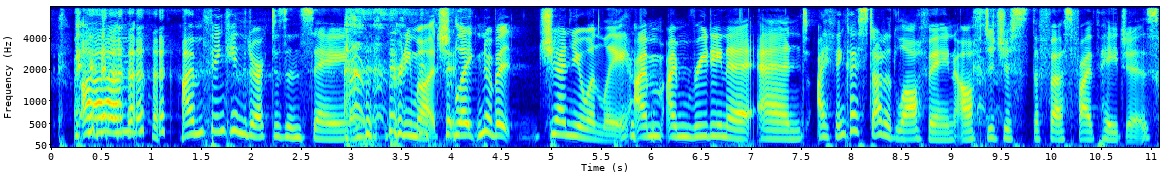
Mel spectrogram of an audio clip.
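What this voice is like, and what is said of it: Australian accent. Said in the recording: “you're throwing me off with the Australian accent.”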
